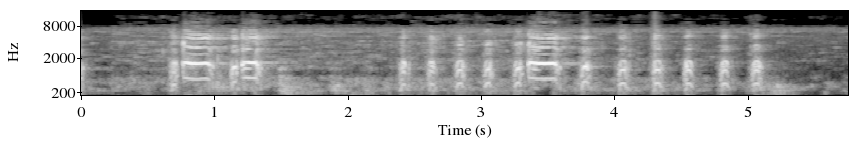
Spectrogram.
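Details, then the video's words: Red junglefowl hen from Sumatra used as a lure: loud ringing squawks and a string of evenly spaced clucks over a low background hiss. "SUARA PEMIKAT TERBAIK AYAM HUTAN BETINA SUMATERA"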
